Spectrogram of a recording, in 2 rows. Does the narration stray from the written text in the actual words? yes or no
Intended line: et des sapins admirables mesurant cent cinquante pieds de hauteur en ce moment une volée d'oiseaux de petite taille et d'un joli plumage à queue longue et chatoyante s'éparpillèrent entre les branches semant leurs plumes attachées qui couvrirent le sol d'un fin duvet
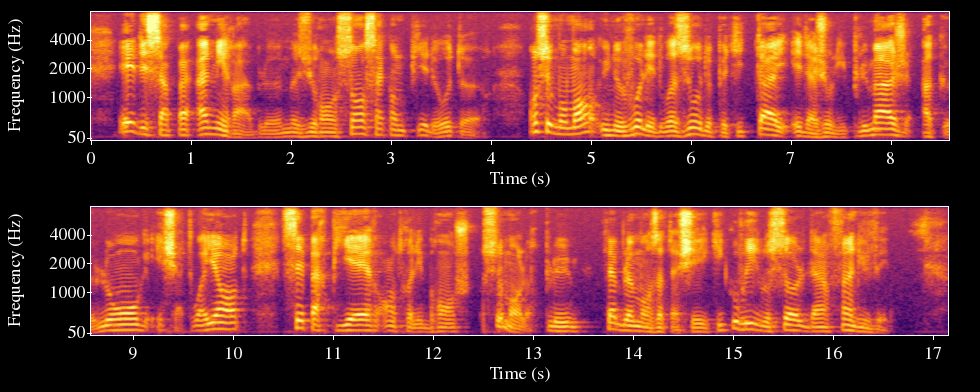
yes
